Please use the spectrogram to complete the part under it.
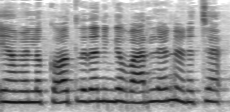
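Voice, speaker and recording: A young woman playing a high, bright, tearful sweetheart. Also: monotone, a little fast. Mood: tender. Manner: tearful, sulky pleading. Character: young village woman, sulky and tender sweetheart. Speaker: actor. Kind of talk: web series drama acting.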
